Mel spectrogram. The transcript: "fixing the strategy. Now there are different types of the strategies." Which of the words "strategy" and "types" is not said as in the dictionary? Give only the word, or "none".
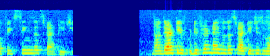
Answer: types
